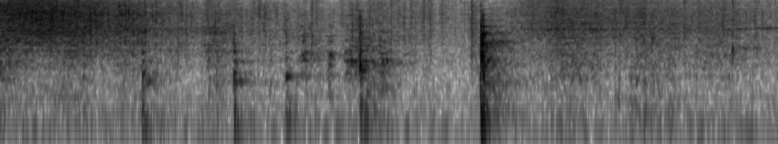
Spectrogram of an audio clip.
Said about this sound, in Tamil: ஓகே, நம்ம ப்ரெட் இங்கே குக் ஆகிட்டே இருக்கு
